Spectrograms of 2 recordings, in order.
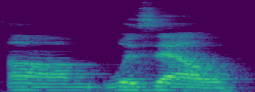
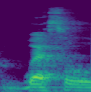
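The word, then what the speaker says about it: Wesell: So there really is no right answer, but Jacob and I both think Wessel is the right answer.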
